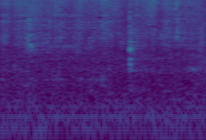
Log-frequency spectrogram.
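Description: Hands rubbing salt and pepper into the scored skin of a raw pork belly: a steady gritty scraping of palms and grains on the rind, with one sharper scratch about a second and a quarter in.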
